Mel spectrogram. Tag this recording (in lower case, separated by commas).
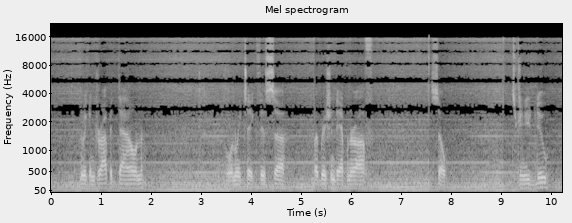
engine, speech, inside a small room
